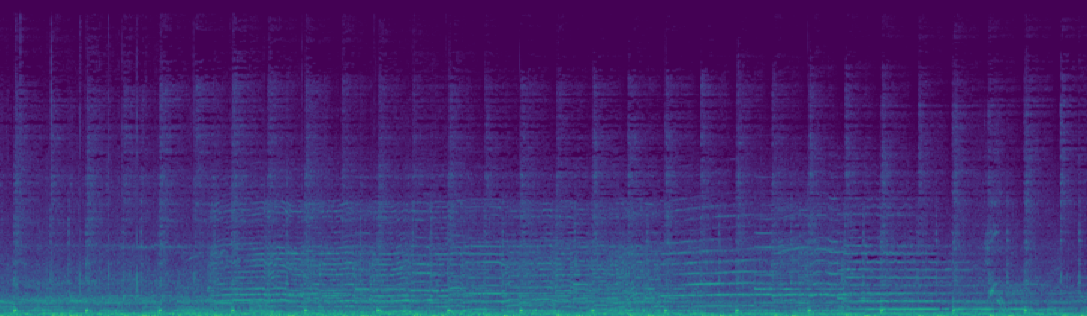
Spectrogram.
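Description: Live rock band playing an instrumental vamp: drums and bass keeping a steady beat, with electric guitar lines over the top.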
